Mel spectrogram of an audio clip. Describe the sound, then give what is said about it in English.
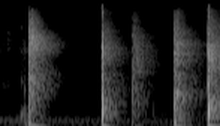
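A group tries to clap once in unison but it comes out ragged: five sharp, bright hand claps scattered unevenly over about a second, each fading quickly, with no talking. “So, everybody clap your hands one time. Come on, clap it up.”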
